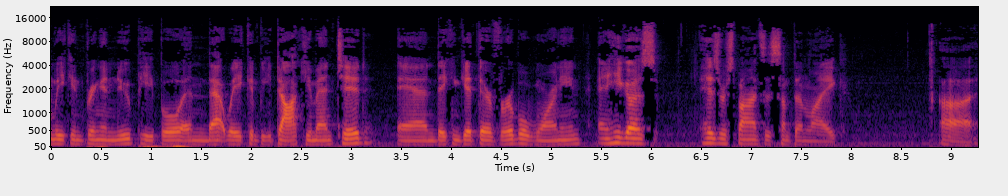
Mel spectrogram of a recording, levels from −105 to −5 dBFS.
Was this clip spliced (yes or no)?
yes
